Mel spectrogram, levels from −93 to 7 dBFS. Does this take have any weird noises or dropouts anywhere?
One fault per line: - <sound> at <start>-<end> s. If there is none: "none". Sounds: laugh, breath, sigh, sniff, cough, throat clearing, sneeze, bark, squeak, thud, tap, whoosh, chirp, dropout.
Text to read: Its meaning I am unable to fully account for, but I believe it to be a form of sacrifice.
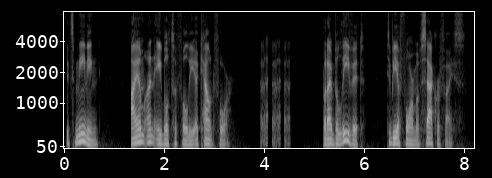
- laugh at 3.9-4.5 s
